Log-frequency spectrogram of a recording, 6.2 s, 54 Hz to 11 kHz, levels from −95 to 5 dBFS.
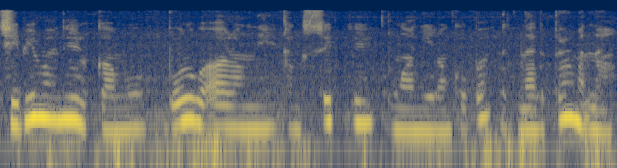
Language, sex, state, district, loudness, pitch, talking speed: Garo, female, Meghalaya, South Garo Hills, -16 LUFS, 180 Hz, 80 wpm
